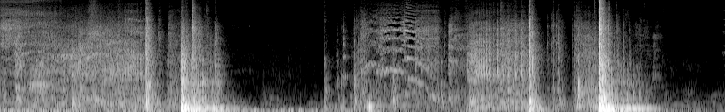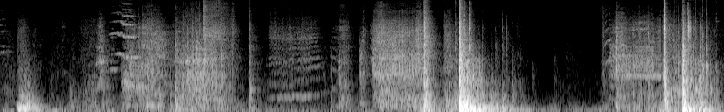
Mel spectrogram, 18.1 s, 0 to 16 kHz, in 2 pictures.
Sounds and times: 0.4s wood door old rattly open close creak 2.9s
4.2s wood door old rattly open close creak 8.1s
10.4s wood door old rattly open close creak 15.6s
16.6s wood door old rattly open close creak 18.1s

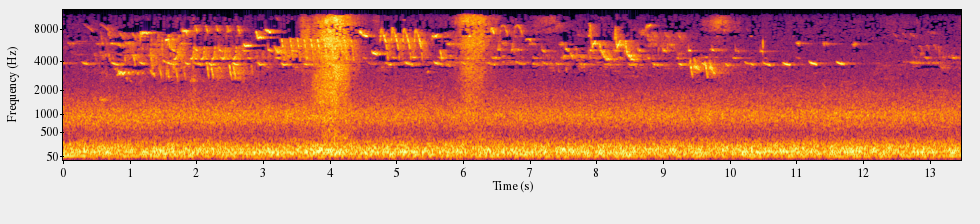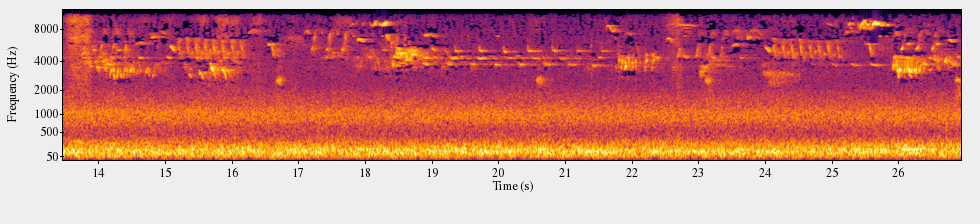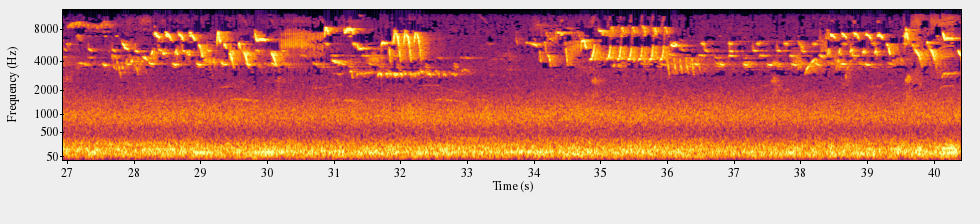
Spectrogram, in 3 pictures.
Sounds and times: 0.0s Birdsong 40.4s

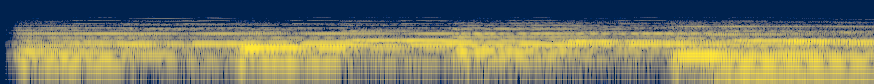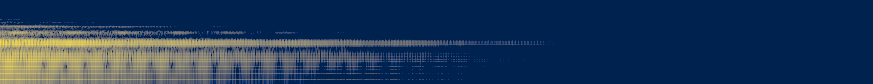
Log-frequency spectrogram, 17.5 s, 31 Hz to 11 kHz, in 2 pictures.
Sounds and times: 0.0s piano 13.6s

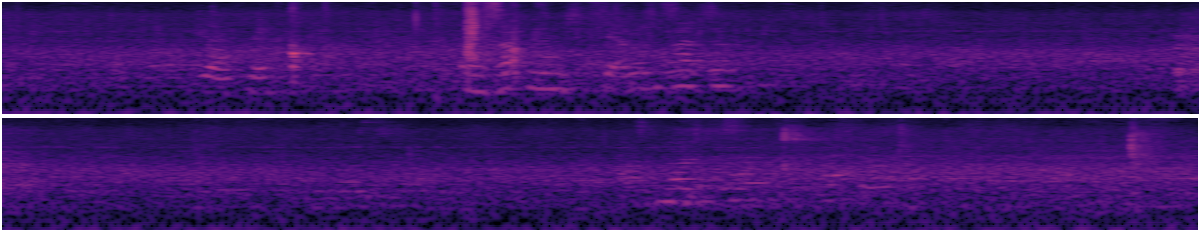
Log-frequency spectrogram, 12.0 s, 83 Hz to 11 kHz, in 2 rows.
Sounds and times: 2.2s German and Turkish people talking 3.8s

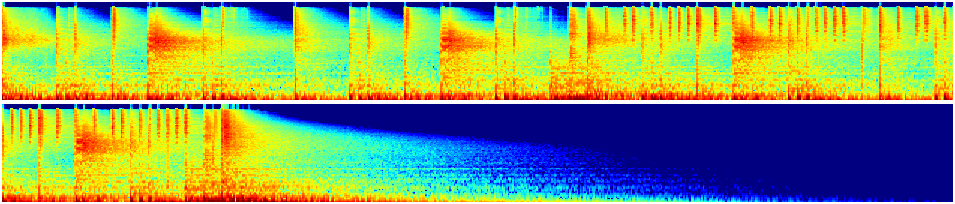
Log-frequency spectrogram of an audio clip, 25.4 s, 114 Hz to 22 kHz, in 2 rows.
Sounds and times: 0.0s hihats 16.1s

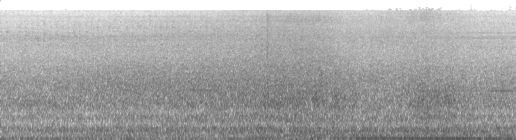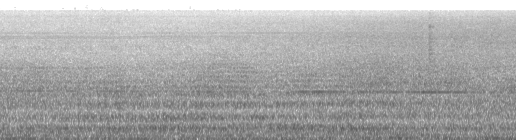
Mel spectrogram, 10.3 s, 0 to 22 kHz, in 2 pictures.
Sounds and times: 0.0s bus 10.3s
0.0s helicopter 10.3s
0.0s traffic 10.3s

